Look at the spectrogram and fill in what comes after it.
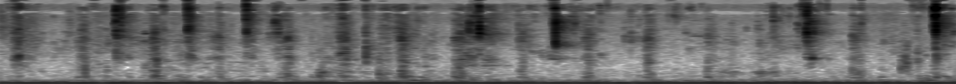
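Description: Close-miked chewing and mouth sounds of people eating, with many small irregular clicks and smacks over a steady low hum.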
